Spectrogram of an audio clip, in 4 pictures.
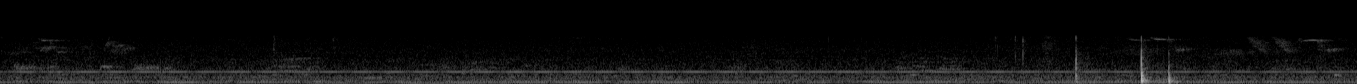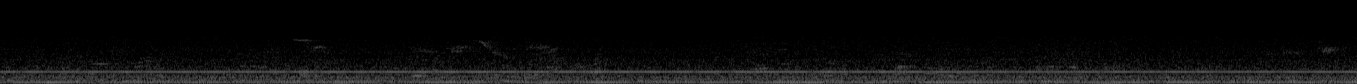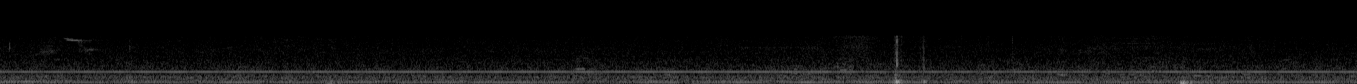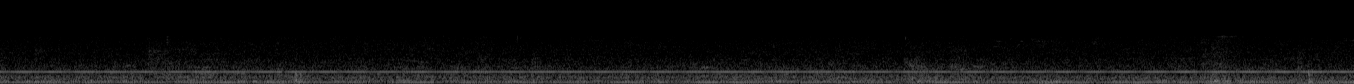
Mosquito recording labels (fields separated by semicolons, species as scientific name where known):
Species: no mosquito; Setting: insect culture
